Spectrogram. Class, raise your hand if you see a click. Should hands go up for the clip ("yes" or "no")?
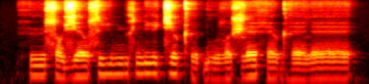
no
